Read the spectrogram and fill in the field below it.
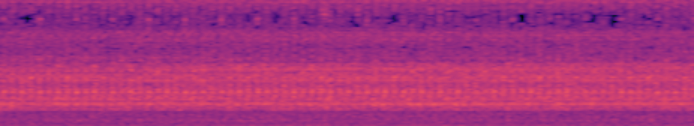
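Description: A car engine idles steadily while its radiator coolant warms up, producing a constant low rumble with a faint rhythmic pulse and a hissy wash on top.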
